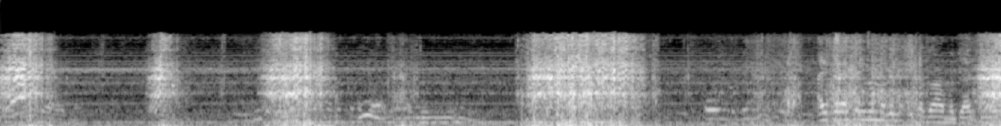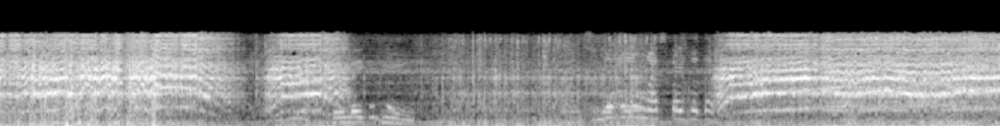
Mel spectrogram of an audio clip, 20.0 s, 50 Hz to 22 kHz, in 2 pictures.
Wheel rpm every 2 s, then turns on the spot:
10, 20, 50, 10, 30, 130, 40, 20, 80, 160.
2-4 6-8 12-16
